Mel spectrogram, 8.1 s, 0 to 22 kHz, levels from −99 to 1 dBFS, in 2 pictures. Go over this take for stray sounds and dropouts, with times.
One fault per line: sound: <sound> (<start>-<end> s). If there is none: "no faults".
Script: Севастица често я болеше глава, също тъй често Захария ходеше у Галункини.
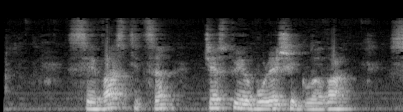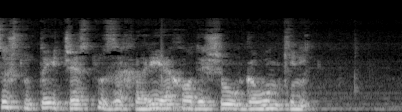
no faults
